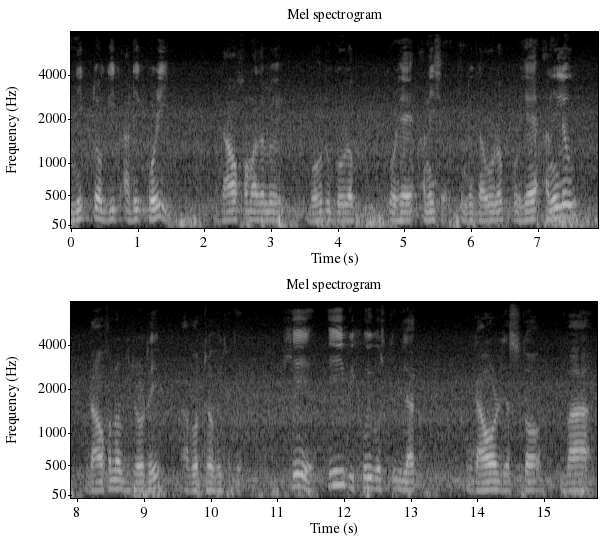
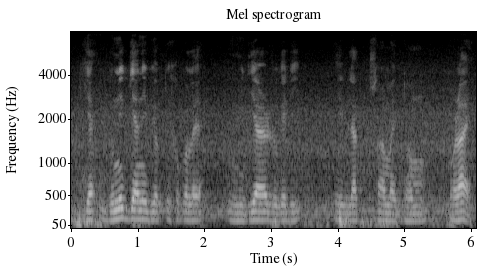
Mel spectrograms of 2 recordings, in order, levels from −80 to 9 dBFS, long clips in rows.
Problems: constant background noise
